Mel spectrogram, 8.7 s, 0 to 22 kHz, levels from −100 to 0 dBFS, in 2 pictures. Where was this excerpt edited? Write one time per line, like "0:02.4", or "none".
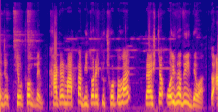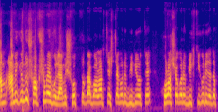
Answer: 0:01.0
0:04.1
